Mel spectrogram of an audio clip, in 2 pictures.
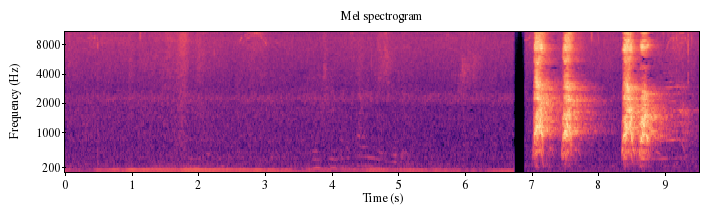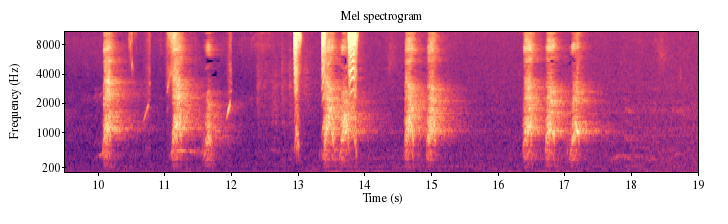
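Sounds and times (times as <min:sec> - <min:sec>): dog barking: 0:07.0 - 0:09.2, 0:10.0 - 0:12.0, 0:13.0 - 0:15.5, 0:16.4 - 0:17.7.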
